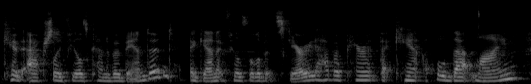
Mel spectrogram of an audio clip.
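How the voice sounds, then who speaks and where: A middle-aged woman with a fairly low voice gives parenting advice to the listener. She keeps to a plain teaching tone, breaking now and then into acted-out lines a parent might say to a child. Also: fast talker, a little hiss or hum. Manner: acts out parent quotes in lively voices. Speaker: parenting coach.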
